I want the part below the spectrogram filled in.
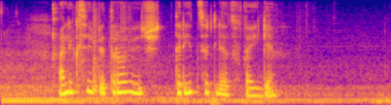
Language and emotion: Russian, neutral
